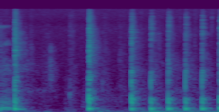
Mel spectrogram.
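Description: A small rubber stamp tapped repeatedly onto cardstock on a desk to build up texture, giving a quick run of sharp taps, several a second, that starts about a second in.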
